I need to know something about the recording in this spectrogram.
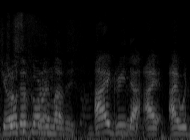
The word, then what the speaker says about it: Joseph Gordon-Levitt: See, I always say it wrong. Yeah, It's Joseph Gordon-Levitt.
